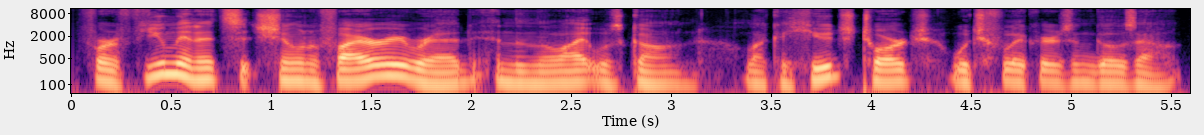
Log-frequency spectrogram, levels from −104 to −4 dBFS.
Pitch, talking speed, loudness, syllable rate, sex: 125 Hz, 255 wpm, -19 LUFS, 5.6 syllables/s, male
